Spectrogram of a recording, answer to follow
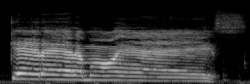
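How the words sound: It is said in a Cockney London accent.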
